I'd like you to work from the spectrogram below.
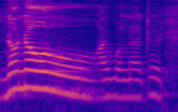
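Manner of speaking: hammed-up French refusal, then dropping back; Macron French accent. The French president refusing again in a mock French accent. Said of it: "Beautiful accent".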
